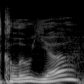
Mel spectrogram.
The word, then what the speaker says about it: Kaluuya: Because you said Kahlua. I think you got to get the Y in there. Right? It's Kaluuya. – That's the way I, I believe it it's pronounced. Kaluuya.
